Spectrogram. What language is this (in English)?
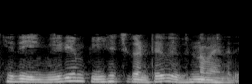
Telugu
